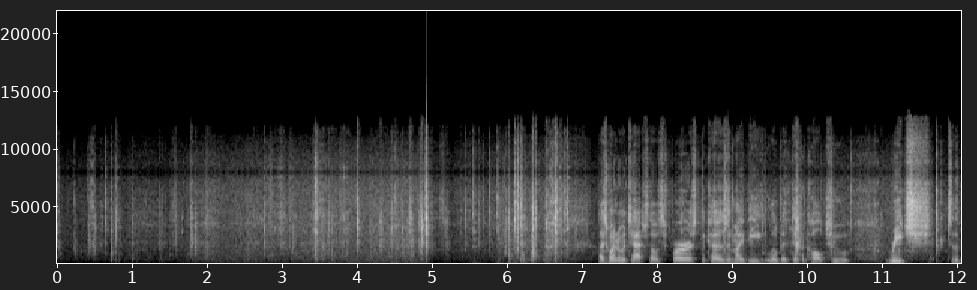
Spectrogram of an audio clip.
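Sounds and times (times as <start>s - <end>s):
cables clicking against metal cage: 2.7s - 12.0s.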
